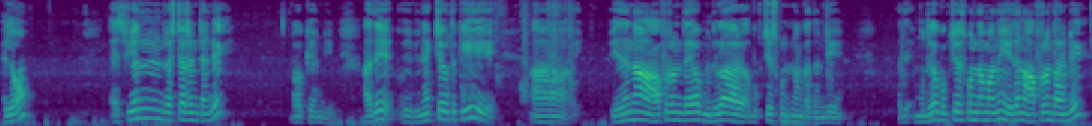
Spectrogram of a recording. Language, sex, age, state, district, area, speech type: Telugu, male, 45-60, Andhra Pradesh, Vizianagaram, rural, spontaneous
